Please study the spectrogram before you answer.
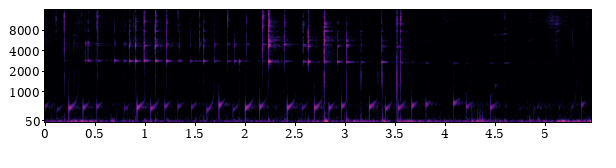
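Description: A teardrop-shaped glass vase filled with clear water beads is held in the hands, shaken, and tapped with long acrylic nails. The result is a quick, steady stream of short, bright glassy clinks and ticks, each with a little low squishy thump beneath it. The level stays soft throughout.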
